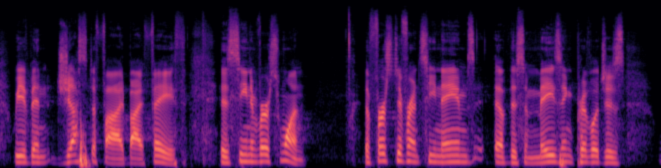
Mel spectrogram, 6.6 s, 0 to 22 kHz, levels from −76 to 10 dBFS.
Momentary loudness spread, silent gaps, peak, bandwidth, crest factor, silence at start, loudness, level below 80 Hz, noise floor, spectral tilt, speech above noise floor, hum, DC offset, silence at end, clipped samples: 10 LU; none; 0 dBFS; 18 kHz; 16 dB; 0 s; -16 LUFS; -48 dBFS; -38 dBFS; -4 dB/octave; 21 dB; none; under 0.1%; 0.4 s; under 0.1%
